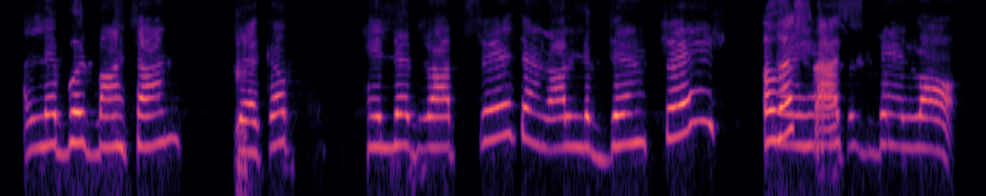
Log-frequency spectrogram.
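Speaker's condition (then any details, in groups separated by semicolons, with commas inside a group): Multiple system atrophy; parkinsonian type, cerebellar involvement; onset two years ago, balance problems, stem cell treatment; speech changes among early symptoms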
